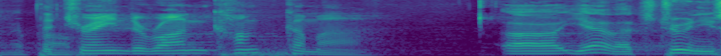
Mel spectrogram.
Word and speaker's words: Ronkonkoma: train to Ronkonkoma.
